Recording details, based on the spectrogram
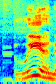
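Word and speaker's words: Lien: to stay by your side my name lean is spelled l i e n in French lean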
